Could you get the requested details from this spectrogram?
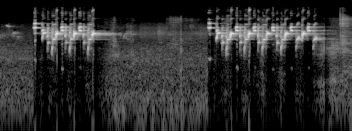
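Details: European goldfinch singing: two bursts of rapid, bright twittering and tinkling notes about a second and a half long, separated by a short silence, the second burst longer and denser.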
